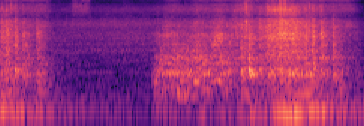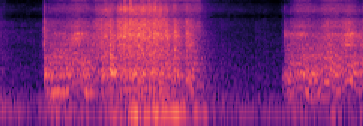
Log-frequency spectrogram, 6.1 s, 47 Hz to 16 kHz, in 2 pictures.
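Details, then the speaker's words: 1955 Chevrolet 3100 pickup, unrun for years (last inspected 1993), new points, coil and coil wire, fuel poured down the carburetor: uneven cranking bursts with ragged sputtering that catches briefly then fades; misfire from number 1 spark plug loose, finger tight, and number 2 loose. "Spark plug is loose in the number 1 hole. The spark plug there was just finger tight. Ain't no spark coming through there."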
